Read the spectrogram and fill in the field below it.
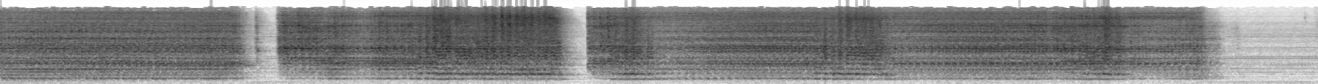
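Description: A chisel scrapes loudly against wood spinning on a lathe.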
